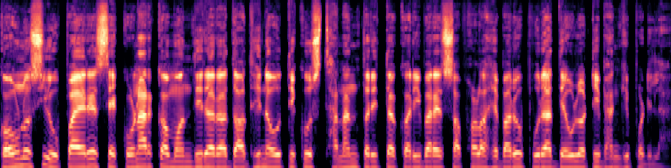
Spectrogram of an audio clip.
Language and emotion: Odia, neutral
